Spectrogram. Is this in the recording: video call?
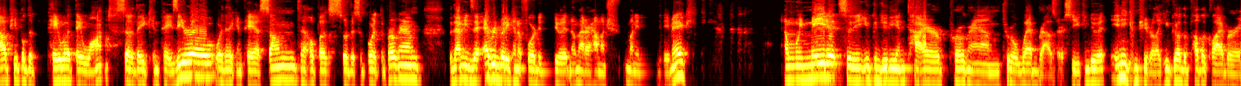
yes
